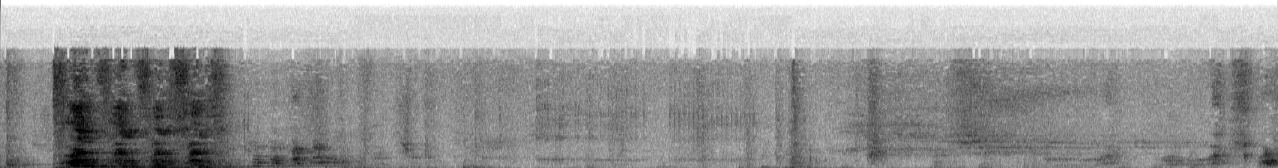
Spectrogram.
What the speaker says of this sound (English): Who's that dog?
